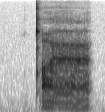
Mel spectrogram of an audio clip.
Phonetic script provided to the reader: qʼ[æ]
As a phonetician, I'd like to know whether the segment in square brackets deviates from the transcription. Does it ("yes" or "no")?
no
